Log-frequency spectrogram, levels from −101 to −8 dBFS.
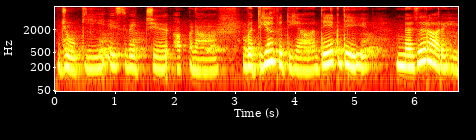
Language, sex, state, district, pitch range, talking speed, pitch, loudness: Punjabi, female, Punjab, Kapurthala, 190-225 Hz, 100 wpm, 205 Hz, -17 LUFS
